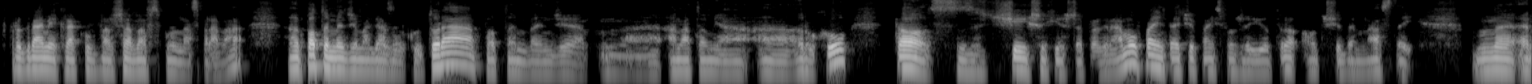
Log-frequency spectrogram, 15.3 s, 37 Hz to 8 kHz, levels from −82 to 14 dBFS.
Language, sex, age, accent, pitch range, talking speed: Polish, male, 50-69, native, 90-105 Hz, 100 wpm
